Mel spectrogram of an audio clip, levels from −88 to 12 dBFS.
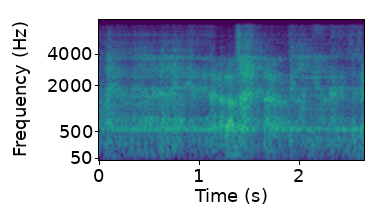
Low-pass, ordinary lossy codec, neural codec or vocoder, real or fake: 7.2 kHz; none; codec, 16 kHz in and 24 kHz out, 0.6 kbps, FocalCodec, streaming, 4096 codes; fake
